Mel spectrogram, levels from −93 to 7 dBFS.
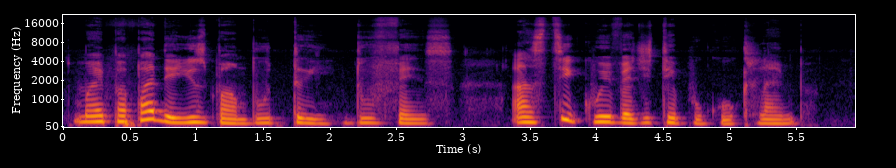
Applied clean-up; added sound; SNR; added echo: none; none; none; none.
